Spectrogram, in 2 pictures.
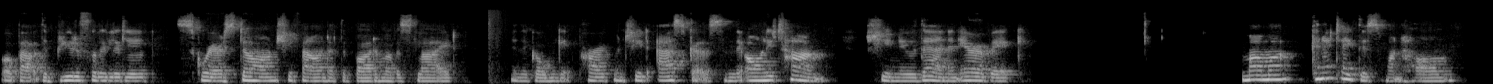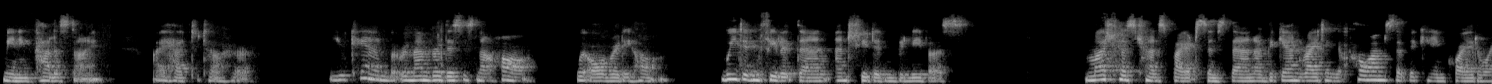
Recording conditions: video call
